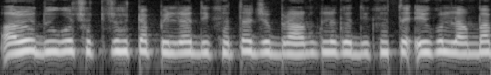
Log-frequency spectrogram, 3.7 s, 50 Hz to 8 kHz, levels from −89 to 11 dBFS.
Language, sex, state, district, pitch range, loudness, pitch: Bhojpuri, female, Uttar Pradesh, Gorakhpur, 230-245 Hz, -16 LUFS, 235 Hz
